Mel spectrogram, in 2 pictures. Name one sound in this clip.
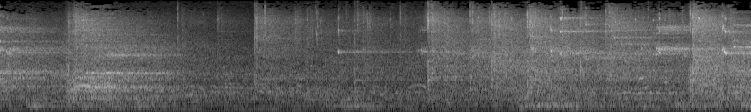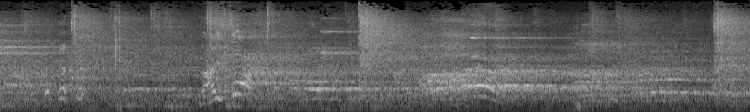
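Badminton rackets smack a shuttlecock in a large echoing hall.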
